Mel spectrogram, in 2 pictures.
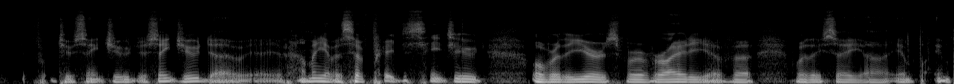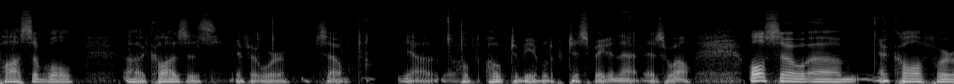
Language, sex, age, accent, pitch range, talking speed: English, male, 60-79, American, 115-135 Hz, 165 wpm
